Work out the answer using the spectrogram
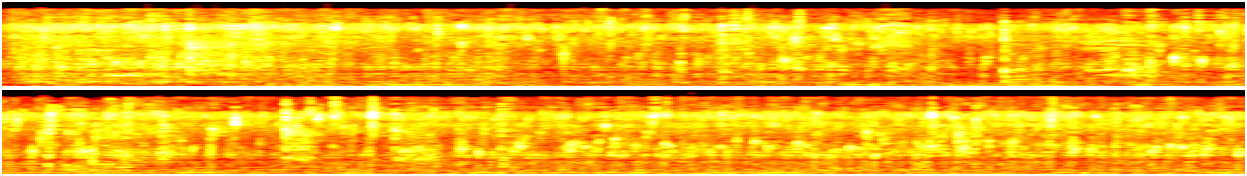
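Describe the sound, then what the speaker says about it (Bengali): Water pours steadily into a pot of mutton curry, a continuous splashing gush that holds at an even level throughout. "এখন আমি পরিমাণ মতো পানি দিয়ে দিব।"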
